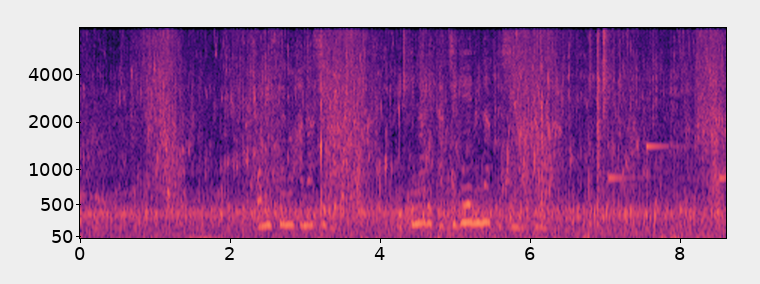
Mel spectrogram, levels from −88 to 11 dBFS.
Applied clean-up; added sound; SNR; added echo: none; Gurgling; -1 dB; none.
